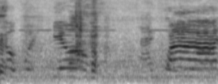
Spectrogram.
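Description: Short bursts of speech inside a bus cabin, over the bus's steady low engine drone.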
